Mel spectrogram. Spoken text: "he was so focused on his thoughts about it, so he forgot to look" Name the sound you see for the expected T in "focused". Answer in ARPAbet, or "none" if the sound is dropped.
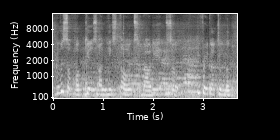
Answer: none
